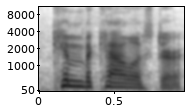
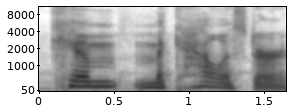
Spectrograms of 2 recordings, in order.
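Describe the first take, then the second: First: The name is split as Kimba Callister. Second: The name is split as Kim McAllister. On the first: The speaker calls it wrong. "it comes out like Kimba Callister" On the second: The speaker calls it right. "what I meant to say is Kim McAllister"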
